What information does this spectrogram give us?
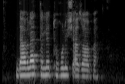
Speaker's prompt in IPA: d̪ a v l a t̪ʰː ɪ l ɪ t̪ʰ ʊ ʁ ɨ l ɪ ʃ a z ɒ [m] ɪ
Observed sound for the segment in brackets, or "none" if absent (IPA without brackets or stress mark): b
